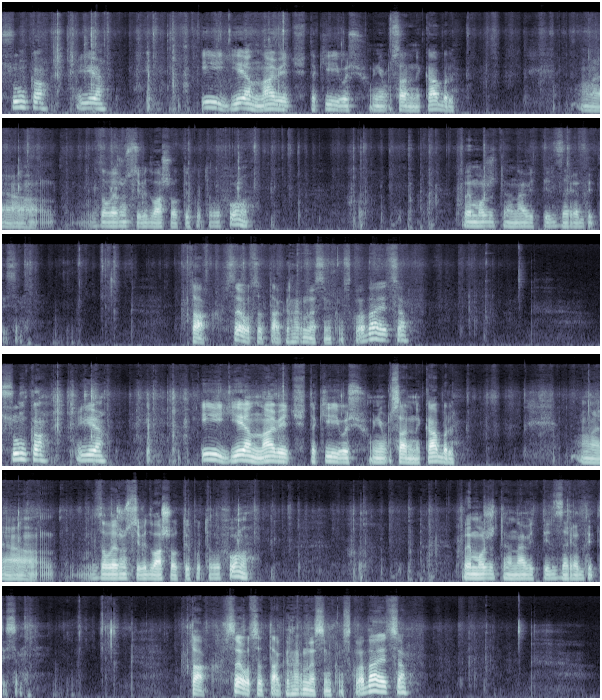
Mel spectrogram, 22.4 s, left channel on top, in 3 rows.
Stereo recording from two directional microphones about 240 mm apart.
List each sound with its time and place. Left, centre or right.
0.1 s speech: right
2.5 s speech: right
7.3 s speech: right
11.8 s a sound: centre
13.2 s speech: right
17.3 s speech: right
